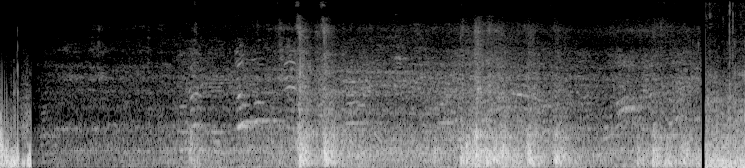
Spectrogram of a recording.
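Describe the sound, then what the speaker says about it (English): A New York City subway train rides along with a steady, rumbling rattle. Louder clatter and screeching surges come near the middle, and a voice speaks briefly. "Made it to the subway, last leg."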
